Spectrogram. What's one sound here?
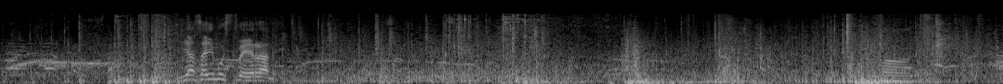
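Rifle shots crack and boom in quick bursts.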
